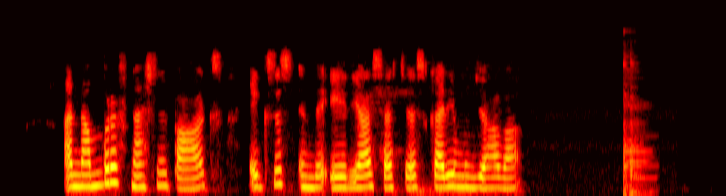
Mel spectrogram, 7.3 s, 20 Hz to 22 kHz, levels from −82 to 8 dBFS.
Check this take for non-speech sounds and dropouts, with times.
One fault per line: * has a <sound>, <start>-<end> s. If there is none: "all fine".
* has a thud, 6.2-6.6 s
